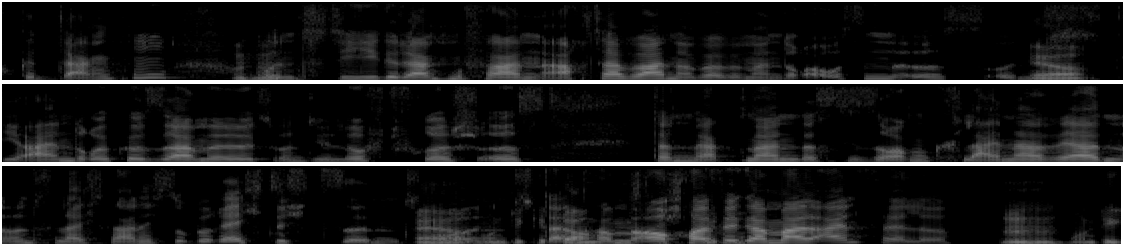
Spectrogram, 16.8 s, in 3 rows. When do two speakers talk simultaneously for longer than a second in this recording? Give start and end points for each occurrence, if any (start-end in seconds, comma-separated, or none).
13.3-15.0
